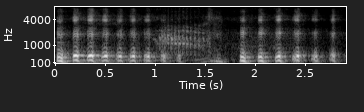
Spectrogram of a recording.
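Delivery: laughing through the words; giggling while reading it out. Real, not acted. Cracking up at a chat message.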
